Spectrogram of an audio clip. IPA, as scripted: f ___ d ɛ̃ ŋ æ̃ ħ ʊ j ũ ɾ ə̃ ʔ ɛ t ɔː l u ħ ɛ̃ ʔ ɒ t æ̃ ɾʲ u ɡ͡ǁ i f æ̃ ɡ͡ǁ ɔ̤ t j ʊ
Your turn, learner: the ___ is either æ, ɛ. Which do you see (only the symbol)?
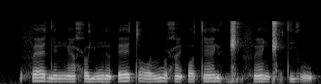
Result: æ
